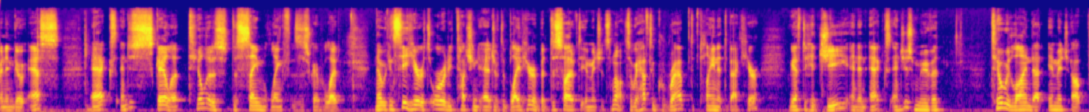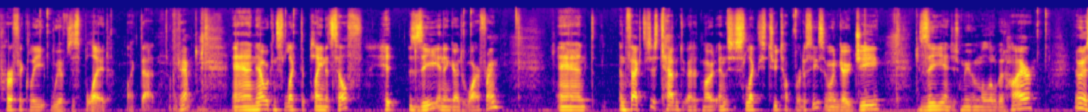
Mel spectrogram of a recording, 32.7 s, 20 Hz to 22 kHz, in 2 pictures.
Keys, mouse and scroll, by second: 0.5 s, 5.9 click, 10.2 click, 12.3 g, 17.0 click, 18.0-19.2 middle drag, 19.2 KP_1, 20.5 click, 22.6 z, 26.3 Tab, 27.2-32.4 drag, 29.2 g, 32.6 click.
